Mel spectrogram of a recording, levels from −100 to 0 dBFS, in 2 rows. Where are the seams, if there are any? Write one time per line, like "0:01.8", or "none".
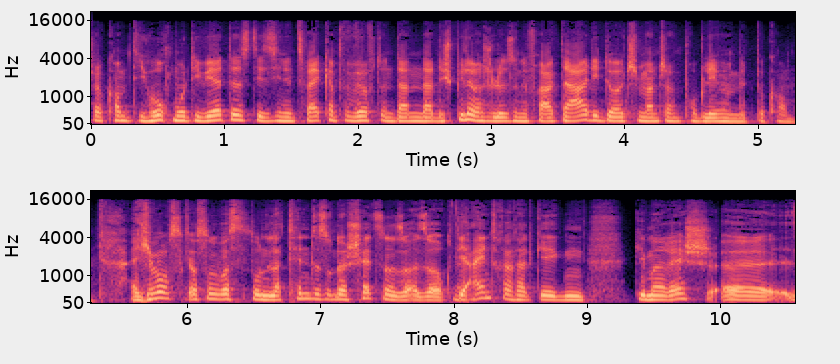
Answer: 0:03.5
0:06.0
0:06.5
